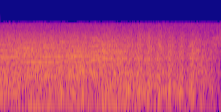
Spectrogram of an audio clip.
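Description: Concert band music with many held notes sounding together, fading out near the end.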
